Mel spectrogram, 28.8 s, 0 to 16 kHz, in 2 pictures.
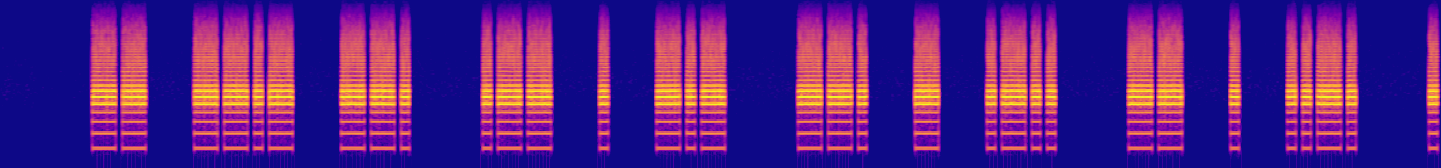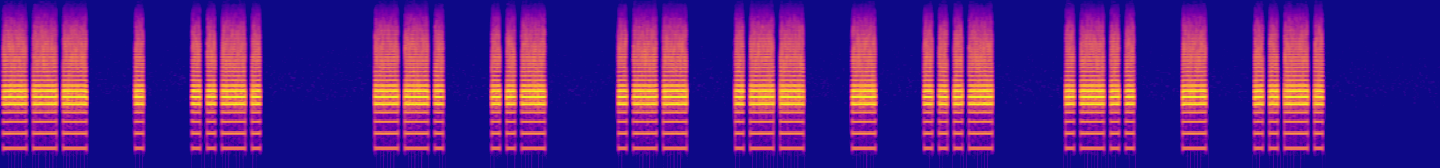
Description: Morse code (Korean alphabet), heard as a buzzer, machine-sent, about 16 wpm, spaced as for 11 wpm. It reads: 맷방석만한 시뻘건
